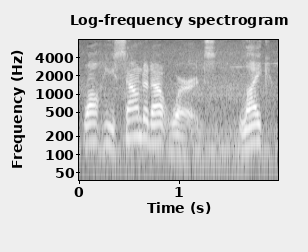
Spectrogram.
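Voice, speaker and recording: Male narrator for children's storybook, highish voice, very animated; clear background noise. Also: measured pace, low-quality recording. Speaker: storybook reader.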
